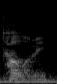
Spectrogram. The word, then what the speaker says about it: Ptolemy: Actually, it's pronounced Ptolemy.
